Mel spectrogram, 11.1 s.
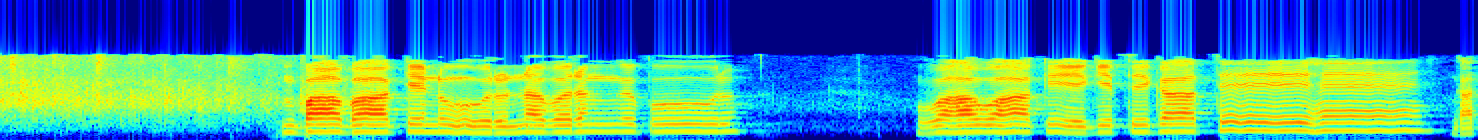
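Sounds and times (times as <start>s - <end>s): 
audience applause welcoming a guest at a gathering: 0.0s - 2.8s
speech: 2.1s - 5.6s, 6.9s - 11.0s.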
